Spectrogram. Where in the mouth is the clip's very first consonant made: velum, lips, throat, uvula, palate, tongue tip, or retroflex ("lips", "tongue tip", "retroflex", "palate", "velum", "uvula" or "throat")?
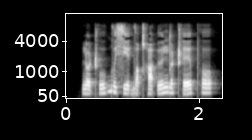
retroflex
